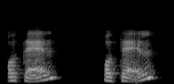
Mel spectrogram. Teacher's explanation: the h is always mute in italian so you don't pronounce it like in hotel hotel or as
